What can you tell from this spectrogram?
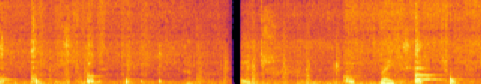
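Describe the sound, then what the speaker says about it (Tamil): Ginger, garlic and curry leaves sauté in a pan with steady sizzling and repeated scraping stirs of a spoon, broken by a short gap midway, while a voice speaks briefly in between. "கருவேப்பிலையும் போட்டு வதக்கு நடக்குது"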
